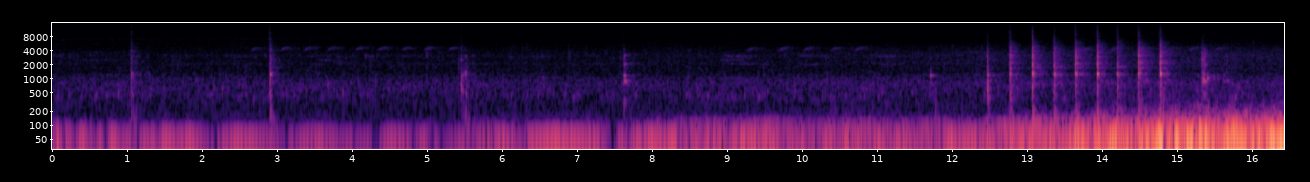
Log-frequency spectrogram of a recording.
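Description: Sharp knocking blows ring out, slow at first and then fast in a quick run.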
